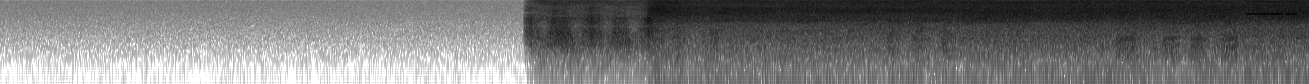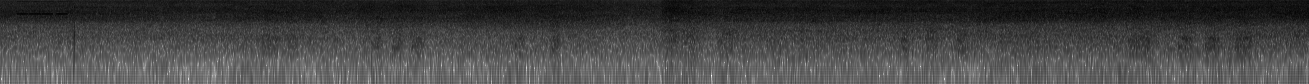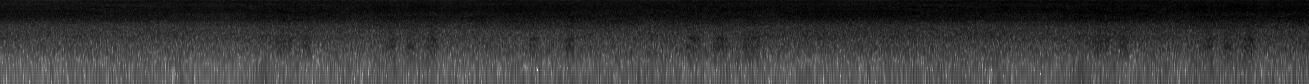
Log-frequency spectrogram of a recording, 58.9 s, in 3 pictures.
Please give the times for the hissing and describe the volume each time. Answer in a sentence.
You can hear the hissing from 7.8 to 58.8 s, getting louder.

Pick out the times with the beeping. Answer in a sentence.
You can hear the beeping from 18.6 to 20.8 s.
